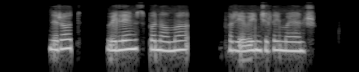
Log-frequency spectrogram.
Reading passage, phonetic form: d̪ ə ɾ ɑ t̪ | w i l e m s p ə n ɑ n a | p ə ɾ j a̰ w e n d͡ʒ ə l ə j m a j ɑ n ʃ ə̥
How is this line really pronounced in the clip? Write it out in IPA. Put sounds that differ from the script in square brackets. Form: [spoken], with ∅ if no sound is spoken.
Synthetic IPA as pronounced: d̪ ə ɾ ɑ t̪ | w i l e m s p ə n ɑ [m] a | p ə ɾ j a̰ w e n d͡ʒ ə l ə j m a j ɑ n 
